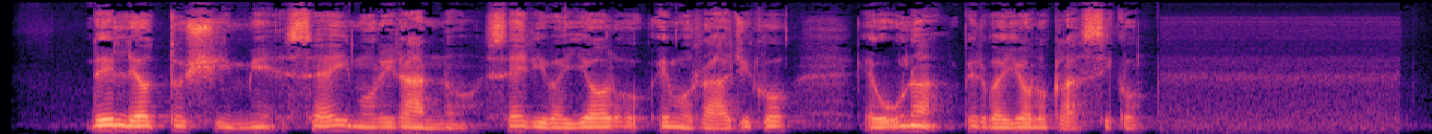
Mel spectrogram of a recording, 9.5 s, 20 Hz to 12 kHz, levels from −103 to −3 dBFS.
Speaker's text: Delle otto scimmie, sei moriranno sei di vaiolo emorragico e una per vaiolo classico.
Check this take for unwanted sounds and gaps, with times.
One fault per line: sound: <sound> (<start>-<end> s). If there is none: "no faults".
no faults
